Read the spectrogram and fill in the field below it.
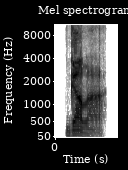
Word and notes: Gullah: British English

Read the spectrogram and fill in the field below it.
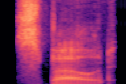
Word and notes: spout: American English

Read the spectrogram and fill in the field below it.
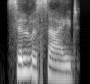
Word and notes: silverside: Indian

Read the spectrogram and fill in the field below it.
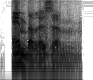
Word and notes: embolism: British English

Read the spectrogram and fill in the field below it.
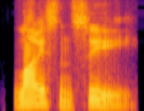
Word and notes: licensee: American English

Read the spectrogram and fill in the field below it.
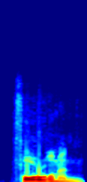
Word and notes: forewoman: American English

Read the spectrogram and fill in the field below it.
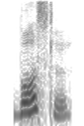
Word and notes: Borstal: Indian

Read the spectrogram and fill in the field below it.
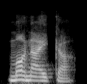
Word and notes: monicker: Indian

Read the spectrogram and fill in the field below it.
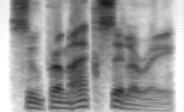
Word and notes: supramaxillary: British English

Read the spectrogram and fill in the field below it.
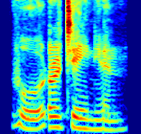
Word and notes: Ruritanian: Indian

